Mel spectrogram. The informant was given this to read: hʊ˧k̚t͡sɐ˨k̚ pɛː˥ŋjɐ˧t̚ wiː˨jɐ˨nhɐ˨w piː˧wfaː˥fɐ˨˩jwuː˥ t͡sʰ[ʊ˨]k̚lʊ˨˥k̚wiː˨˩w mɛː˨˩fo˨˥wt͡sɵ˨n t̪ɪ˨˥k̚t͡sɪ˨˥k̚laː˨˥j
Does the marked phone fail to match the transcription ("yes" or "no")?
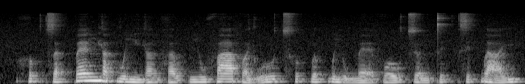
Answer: yes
